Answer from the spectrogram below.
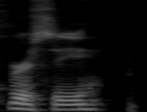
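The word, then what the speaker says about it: Bresee: I have Brian Breesy. He's my 30th overall player. – Is it Breesy? I've been saying it wrong this whole time. – Yeah, it's Breesy.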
